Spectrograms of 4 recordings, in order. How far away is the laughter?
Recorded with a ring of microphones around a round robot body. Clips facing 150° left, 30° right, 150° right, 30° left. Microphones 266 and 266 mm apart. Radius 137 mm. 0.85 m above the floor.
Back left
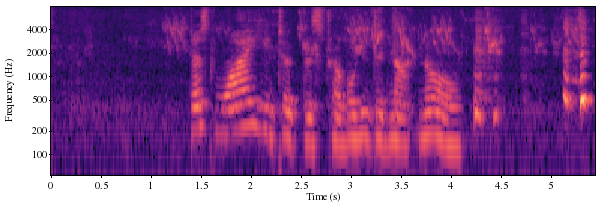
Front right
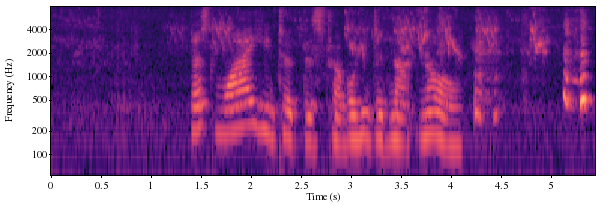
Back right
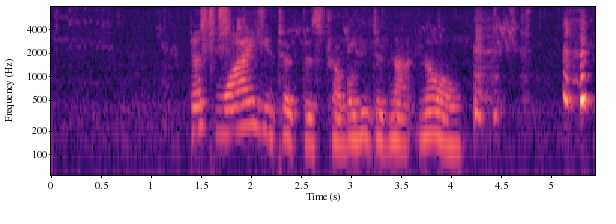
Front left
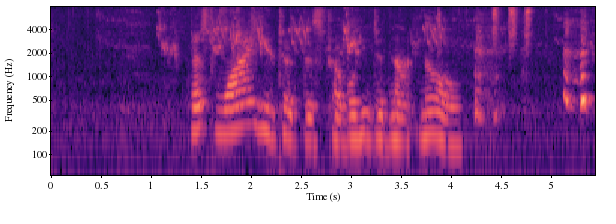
About 1.3 m.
